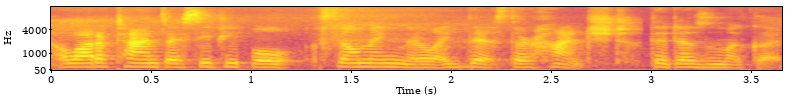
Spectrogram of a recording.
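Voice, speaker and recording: A woman's fairly high-pitched voice with ordinary pitch variation. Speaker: video coach. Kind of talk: tutorial. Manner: fast; animated.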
